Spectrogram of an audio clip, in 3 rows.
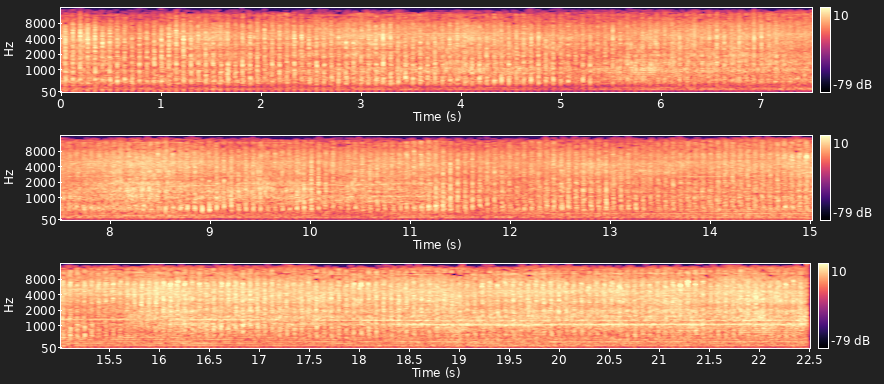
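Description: Robinson R66 turbine helicopter landing: a steady chop of the main rotor blades with the turbine running as it comes in and hovers. About two-thirds of the way through, once it has settled on the pad, the chop eases and a steady turbine whine stands out.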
